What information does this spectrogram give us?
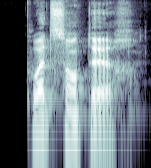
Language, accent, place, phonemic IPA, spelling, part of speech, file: French, France, Lyon, /pwa d(ə) sɑ̃.tœʁ/, pois de senteur, noun, LL-Q150 (fra)-pois de senteur.wav
- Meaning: sweet pea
